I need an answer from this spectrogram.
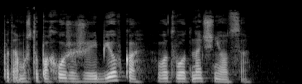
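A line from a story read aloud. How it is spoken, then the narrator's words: Gloomy advice. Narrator (Russian): мрачно посоветовал я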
